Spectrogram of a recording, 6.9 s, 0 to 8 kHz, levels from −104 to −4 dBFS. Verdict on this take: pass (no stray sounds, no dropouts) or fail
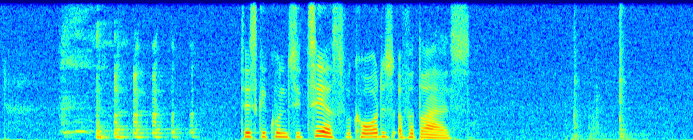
fail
